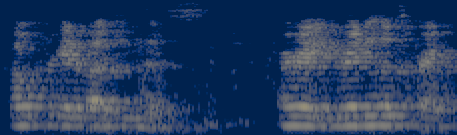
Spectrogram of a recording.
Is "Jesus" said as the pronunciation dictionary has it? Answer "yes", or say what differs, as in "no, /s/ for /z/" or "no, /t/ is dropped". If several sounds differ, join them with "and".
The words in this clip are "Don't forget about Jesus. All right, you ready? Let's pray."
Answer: yes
